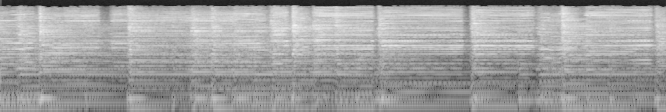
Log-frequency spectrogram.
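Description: Background music: an instrumental break in a folk song, with a harmonica melody over strummed acoustic guitar.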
